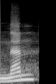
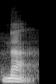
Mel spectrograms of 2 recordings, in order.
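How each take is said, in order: First: The syllable ends with an n sound. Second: The syllable ends on a long open vowel. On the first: The speaker calls it wrong. "bukan lagi nan" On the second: The speaker calls it right. "tapi na ya"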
